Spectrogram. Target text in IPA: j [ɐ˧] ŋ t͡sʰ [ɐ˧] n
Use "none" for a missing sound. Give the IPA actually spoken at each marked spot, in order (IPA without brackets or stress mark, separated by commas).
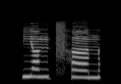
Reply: ɐ˥, ɐ˧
